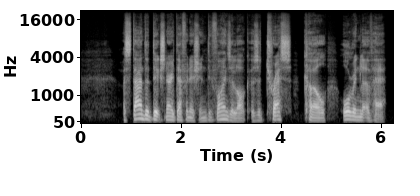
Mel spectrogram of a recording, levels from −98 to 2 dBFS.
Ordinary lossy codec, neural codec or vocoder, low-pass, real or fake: none; none; none; real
